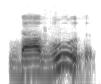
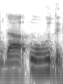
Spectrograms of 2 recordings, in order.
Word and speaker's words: داود: جلیل القدر پیغمبر ہیں، ہم اسے اردو میں داود نہیں کہتے، ہم داؤد کہتے ہیں. ہم چینج کر دیتے ہیں کیونکہ ہمارے لہجے میں داود نہیں بیٹھتا.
